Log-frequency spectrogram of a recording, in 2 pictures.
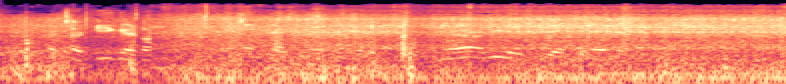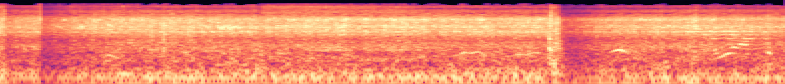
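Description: An engine idles nearby.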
